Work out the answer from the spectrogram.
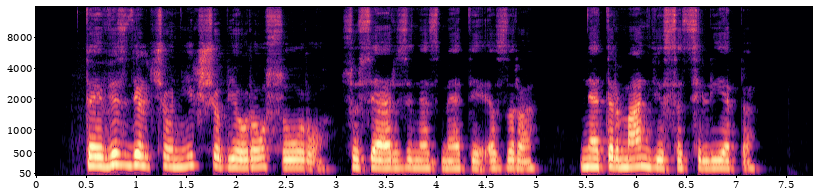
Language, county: Lithuanian, Marijampolė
